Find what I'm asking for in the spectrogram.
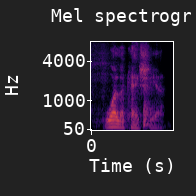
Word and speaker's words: Wallachia: You say wool. There's no O's in the beginning. – Whoa. W-O is how they say you pronounce it. Wallachia.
